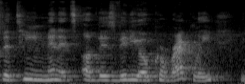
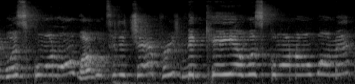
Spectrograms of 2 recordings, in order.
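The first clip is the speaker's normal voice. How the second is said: high greeting; 12 semitones higher than usual. Real, not acted. Greeting viewers in the chat.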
